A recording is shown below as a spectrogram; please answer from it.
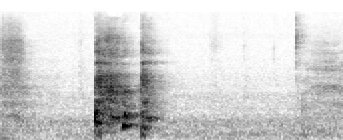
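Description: A short burst of two or three harsh coughs, close and loud, followed by quiet and a faint breath.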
